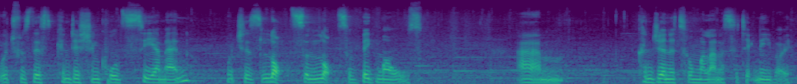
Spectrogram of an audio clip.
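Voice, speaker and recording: A middle-aged woman with a fairly low voice speaks in a profile interview, explaining her medical research in a measured, thoughtful way. She often restarts and repeats words as she thinks. Soft music plays quietly underneath. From Scotland, raised in Belgium. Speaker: clinician scientist in paediatric dermatology.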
